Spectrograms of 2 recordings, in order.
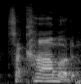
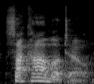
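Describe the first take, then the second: First: It is said with English-style stressed syllables. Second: It is said with even Japanese-style syllables. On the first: The speaker calls it wrong. "they will say Sakamoto" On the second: The speaker calls it right. "It's Sakamoto"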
